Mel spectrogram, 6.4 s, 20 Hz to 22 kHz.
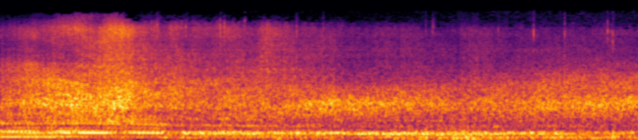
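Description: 1966 Chevy II Nova pro street car's engine running as the car drives by and pulls away. A steady engine note gives way after about a second and a half to a choppy low exhaust rumble.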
